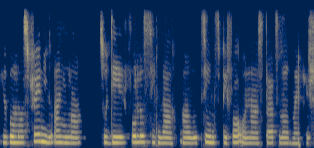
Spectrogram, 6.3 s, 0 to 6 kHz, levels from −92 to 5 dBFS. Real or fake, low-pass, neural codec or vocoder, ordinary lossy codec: fake; 5.4 kHz; codec, 16 kHz, 4 kbps, X-Codec, HuBERT features, trained on balanced general audio; none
